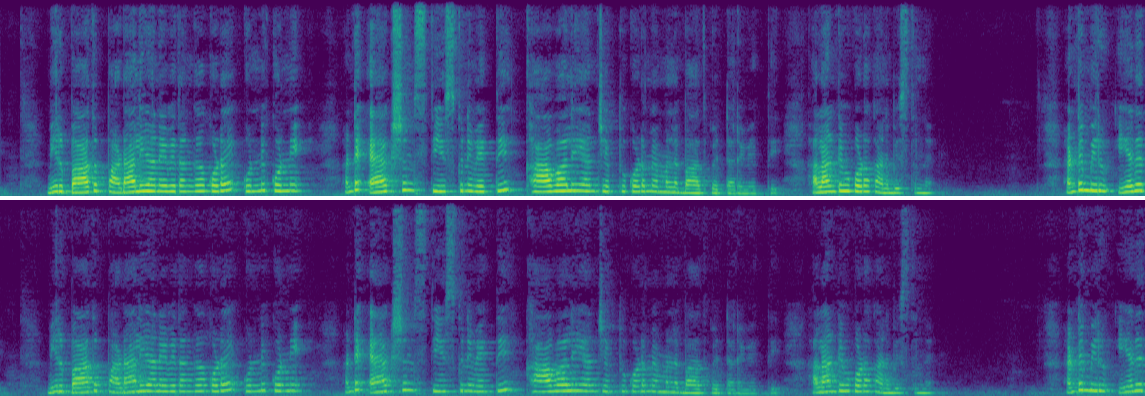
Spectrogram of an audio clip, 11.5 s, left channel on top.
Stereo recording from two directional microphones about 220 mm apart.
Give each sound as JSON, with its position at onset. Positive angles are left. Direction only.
{"t": 0.4, "sound": "a woman's voice", "side_deg": 50}
{"t": 10.5, "sound": "a woman's voice", "side_deg": 50}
